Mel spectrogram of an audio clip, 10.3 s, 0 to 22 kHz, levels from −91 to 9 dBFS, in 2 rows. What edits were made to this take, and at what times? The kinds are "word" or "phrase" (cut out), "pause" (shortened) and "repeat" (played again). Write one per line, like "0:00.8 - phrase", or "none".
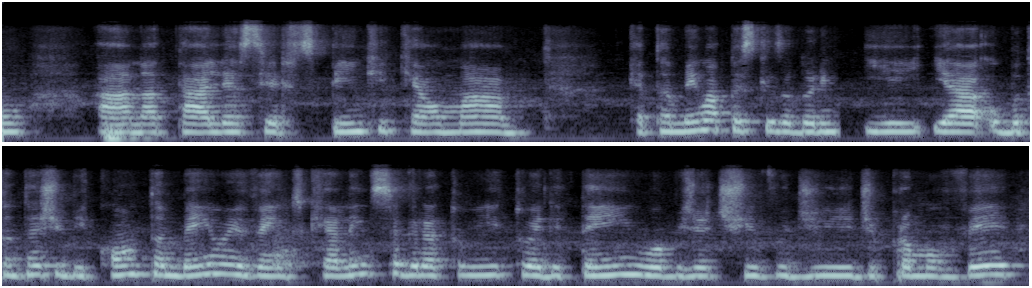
0:04.2 - word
